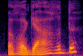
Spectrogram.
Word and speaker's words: regarde: So phonetically, only one form here.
